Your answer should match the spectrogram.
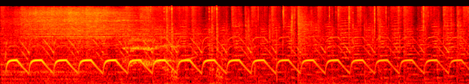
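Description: Police vehicle siren sounding in a fast repeating yelp, each cycle a quick rise in pitch and a slower fall, about three a second. It starts suddenly, with faint background music underneath.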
